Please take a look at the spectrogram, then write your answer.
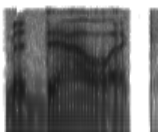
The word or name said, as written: medallic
